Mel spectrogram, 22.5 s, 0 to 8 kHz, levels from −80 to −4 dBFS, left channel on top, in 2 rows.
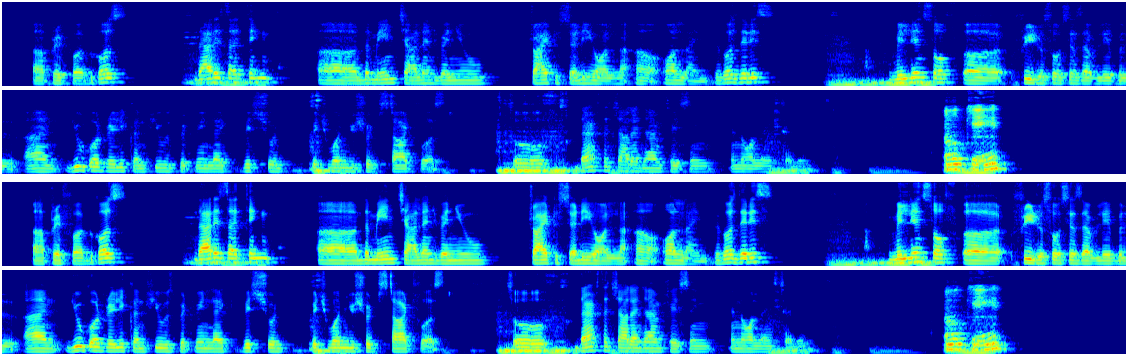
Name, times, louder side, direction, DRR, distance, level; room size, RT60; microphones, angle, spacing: voice 1, 0.3-1.2 1.9-2.7 3.1-4.8 5.3-7.7 8.9-15.6 16.3-19.3, right 4 dB, 60° right, 0.5 m, -36 dB
voice 2, 8.2-8.9 16.2-17.0 18.9-19.2 20.6-21.2, left 1 dB, 70° left, 1.0 m, -33 dB
3.0 x 2.9 x 2.5 m
head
